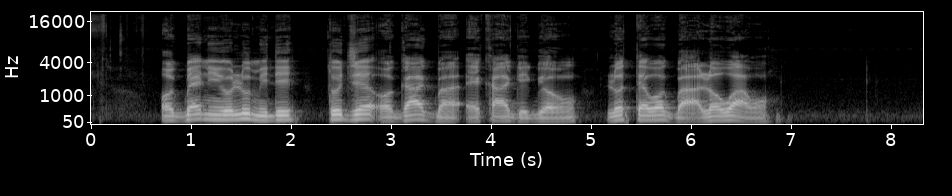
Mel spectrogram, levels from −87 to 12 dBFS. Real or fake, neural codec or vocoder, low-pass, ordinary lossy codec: real; none; none; none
